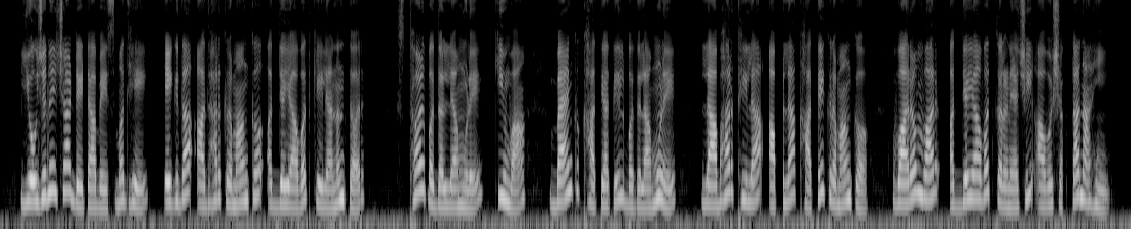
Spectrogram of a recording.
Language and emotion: Marathi, neutral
